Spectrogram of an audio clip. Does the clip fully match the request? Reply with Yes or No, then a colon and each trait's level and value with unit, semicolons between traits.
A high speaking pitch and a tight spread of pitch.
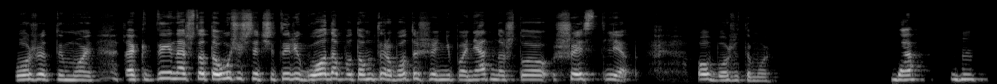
Yes: high, 230 Hz; narrow, 2.1 semitones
